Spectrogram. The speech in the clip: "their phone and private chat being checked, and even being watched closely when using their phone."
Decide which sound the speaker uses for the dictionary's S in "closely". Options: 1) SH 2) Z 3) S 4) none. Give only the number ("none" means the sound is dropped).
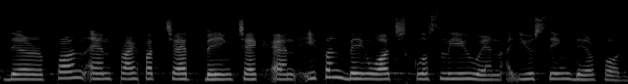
3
